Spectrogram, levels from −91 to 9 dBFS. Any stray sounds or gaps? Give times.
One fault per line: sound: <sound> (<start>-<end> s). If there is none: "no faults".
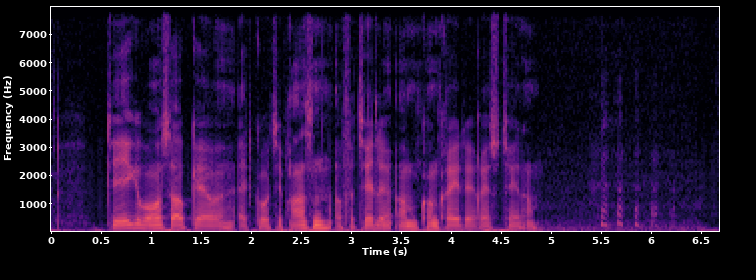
sound: laugh (5.4-6.3 s)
